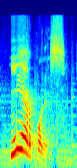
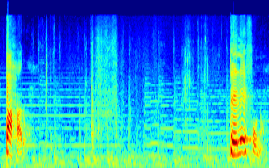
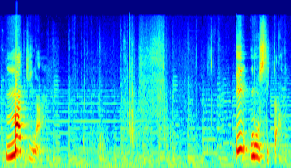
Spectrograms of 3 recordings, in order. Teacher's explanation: La única regla que debemos respetar es que la mayor fuerza de voz recaiga en la tercera sílaba, en la antepenúltima sílaba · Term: esdrújulas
